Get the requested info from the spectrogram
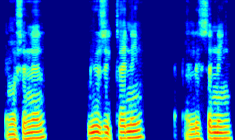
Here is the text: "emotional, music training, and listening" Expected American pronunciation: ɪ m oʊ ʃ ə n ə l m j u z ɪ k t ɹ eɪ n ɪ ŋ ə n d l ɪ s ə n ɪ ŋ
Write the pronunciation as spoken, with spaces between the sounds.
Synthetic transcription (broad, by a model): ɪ m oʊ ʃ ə n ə l m j u z ɪ k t eɪ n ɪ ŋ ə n l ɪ s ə n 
